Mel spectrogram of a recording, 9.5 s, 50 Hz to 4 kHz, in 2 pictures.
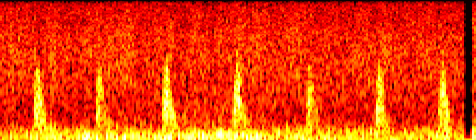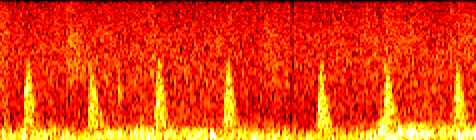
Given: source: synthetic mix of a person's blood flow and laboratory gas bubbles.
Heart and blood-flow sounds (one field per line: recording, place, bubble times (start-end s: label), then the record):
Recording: Doppler ultrasound of blood flow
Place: subclavian vein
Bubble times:
5.93-6.01 s: bubbles
6.15-6.21 s: bubbles
From the record:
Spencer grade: 1 (occasional bubble signal discernible with the cardiac motion signal, with majority of cardiac periods free of bubbles)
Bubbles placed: anywhere in the cardiac cycle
